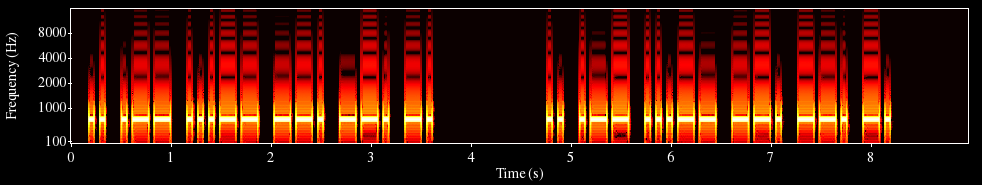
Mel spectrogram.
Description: Morse code, heard as a keyed tone, about 22 wpm, 700 Hz. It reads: IW3GGN IW3GGN
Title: DXCC-100 Call Signs - 6 Characters - Repeated 2x - 22wpm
